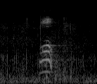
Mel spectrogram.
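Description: A single dog barks once, brief and somewhat distant, in a snowy winter forest, set against a quiet, muffled outdoor background.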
